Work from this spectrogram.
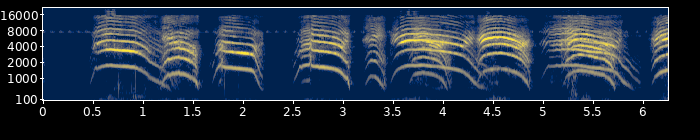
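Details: Kittens meowing in a rapid, overlapping series: high, thin, arched meows that rise and fall, about eight cries in six seconds, some clipped short and some drawn out, with no other sounds.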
